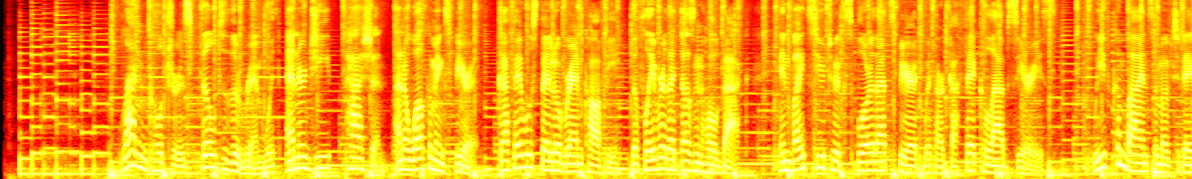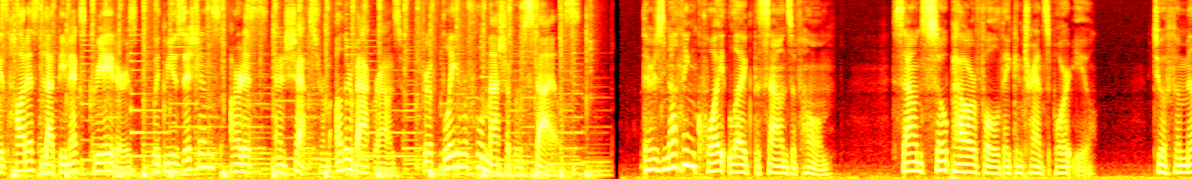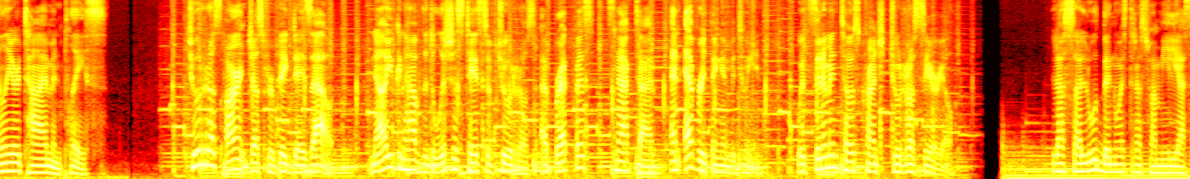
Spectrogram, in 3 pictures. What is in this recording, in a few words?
Voiceover Commercial; Voiceover for Commercials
